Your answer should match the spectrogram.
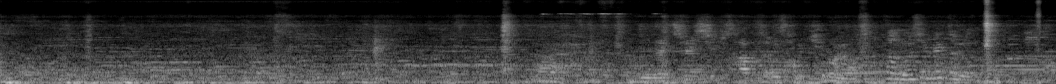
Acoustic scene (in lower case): elevator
